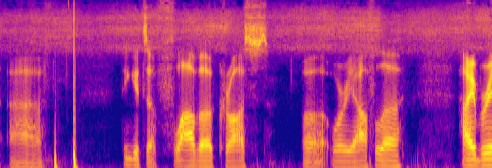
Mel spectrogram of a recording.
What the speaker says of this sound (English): You can hear the cicadas in the background probably.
